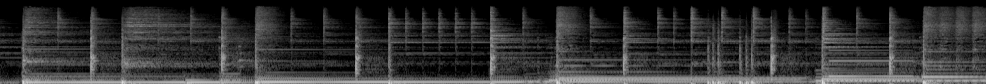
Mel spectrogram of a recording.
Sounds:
Drum kit, Drum, Rimshot, Snare drum, Percussion, Bass drum

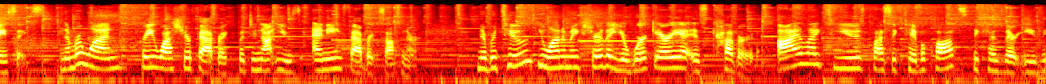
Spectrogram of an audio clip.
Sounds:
Music, Speech

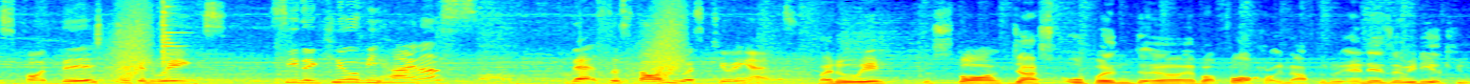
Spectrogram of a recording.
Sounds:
Music, Speech

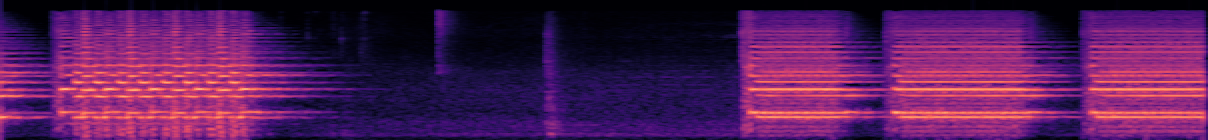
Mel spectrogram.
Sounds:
car horn

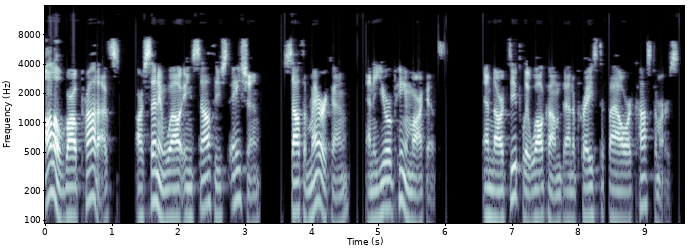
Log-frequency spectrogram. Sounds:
Speech

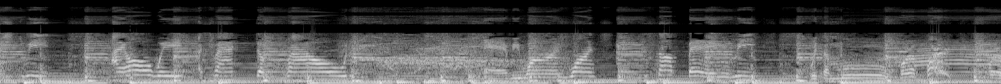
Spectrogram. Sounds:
Music

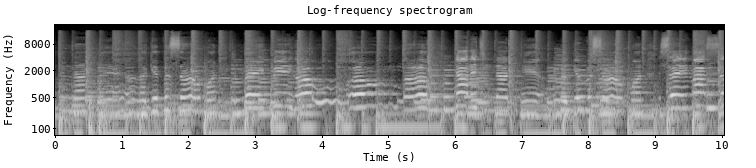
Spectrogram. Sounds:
Ska, Music

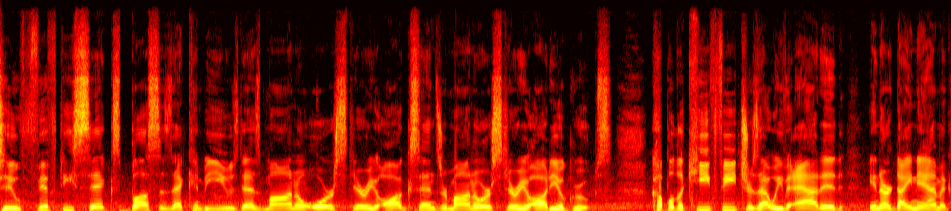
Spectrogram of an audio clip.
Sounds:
Speech

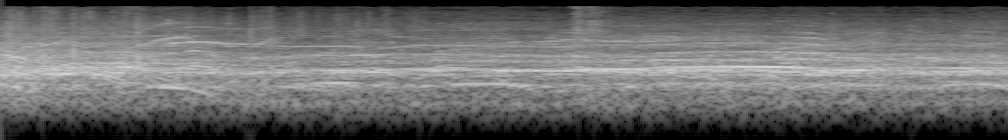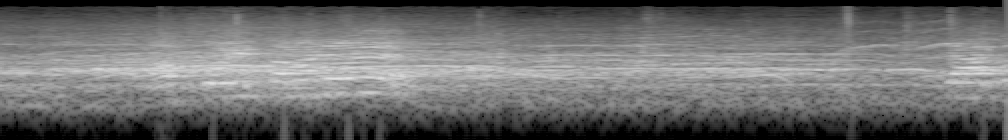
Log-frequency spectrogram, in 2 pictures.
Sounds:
Speech, Narration, man speaking

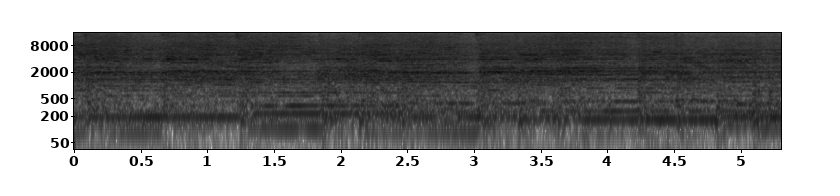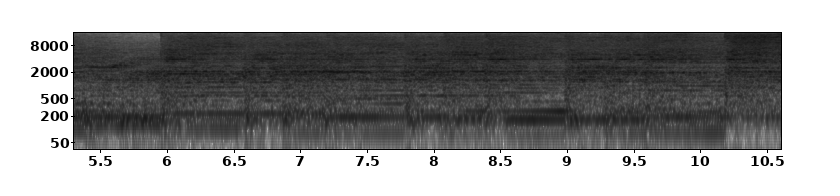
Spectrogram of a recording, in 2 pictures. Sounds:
Guitar, Music, Musical instrument

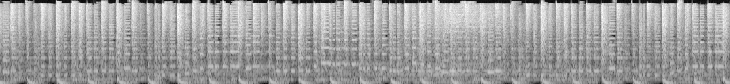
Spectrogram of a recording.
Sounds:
Music

